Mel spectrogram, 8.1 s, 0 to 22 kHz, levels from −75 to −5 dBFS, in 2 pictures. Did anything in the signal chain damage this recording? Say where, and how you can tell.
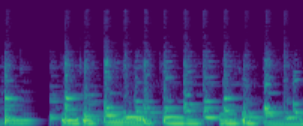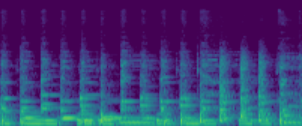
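Yes, there's a long network dropout from 0.31 to 0.66 s: the last sound is stretched into a fading buzz or hiss, then about 320 ms is skipped, likely lost packets.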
